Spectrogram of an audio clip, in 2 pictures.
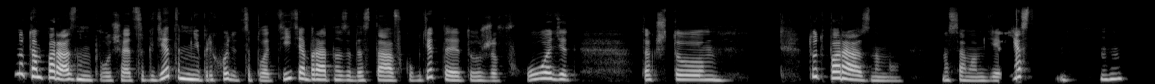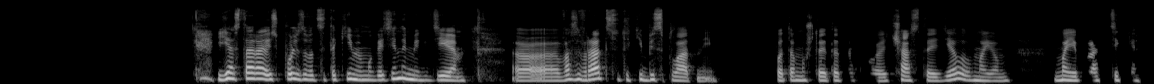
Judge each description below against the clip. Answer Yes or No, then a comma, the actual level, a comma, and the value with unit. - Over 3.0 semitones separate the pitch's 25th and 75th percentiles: Yes, average, 4.3 semitones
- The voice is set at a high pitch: Yes, high, 205 Hz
